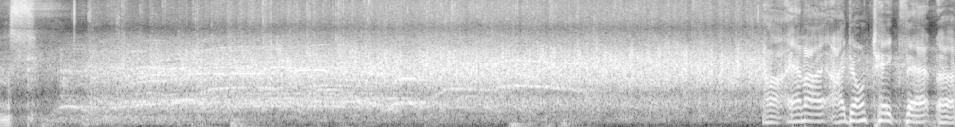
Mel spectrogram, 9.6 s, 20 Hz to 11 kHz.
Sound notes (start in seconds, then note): 7.7 applause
